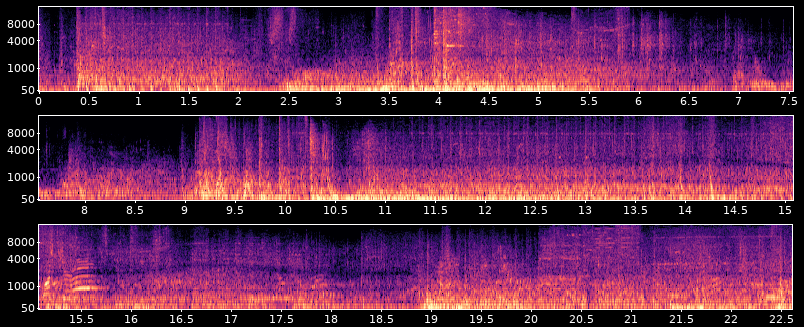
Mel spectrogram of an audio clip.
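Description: Energy blasts boom and whoosh.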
